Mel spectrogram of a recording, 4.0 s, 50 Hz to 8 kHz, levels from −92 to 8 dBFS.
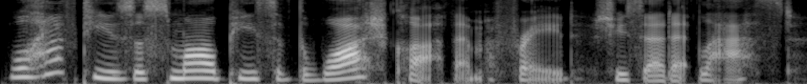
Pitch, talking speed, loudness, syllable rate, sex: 255 Hz, 255 wpm, -21 LUFS, 5.3 syllables/s, female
